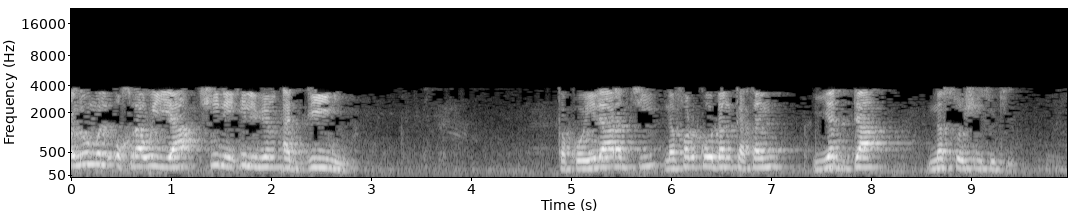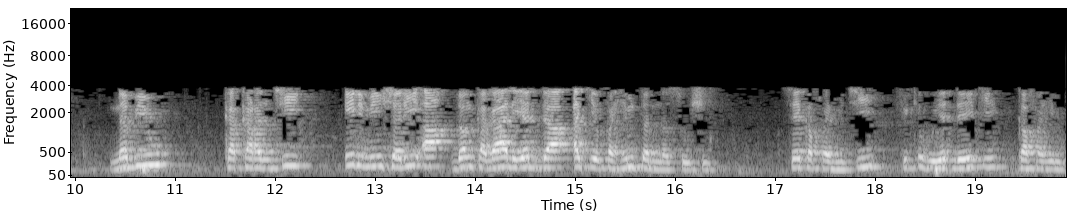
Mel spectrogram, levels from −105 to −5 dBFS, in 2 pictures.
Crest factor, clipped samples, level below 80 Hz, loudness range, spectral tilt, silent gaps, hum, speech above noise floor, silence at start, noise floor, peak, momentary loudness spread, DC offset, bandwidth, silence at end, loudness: 18 dB; under 0.1%; -56 dBFS; 6 LU; -10.5 dB/octave; none; none; 30 dB; 0 s; -51 dBFS; -4 dBFS; 12 LU; under 0.1%; 4 kHz; 0 s; -22 LUFS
